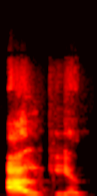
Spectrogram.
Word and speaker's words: alguien: Em espanhol, vamos falar alguien. Aí sim, a sílaba, a tonicidade vai lá para a primeira sílaba.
